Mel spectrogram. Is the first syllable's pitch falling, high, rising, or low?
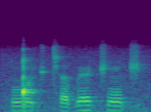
low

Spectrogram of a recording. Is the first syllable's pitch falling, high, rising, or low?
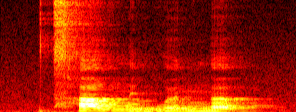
high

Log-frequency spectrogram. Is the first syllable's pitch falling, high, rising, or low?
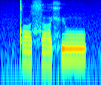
low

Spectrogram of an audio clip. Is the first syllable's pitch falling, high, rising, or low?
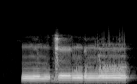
low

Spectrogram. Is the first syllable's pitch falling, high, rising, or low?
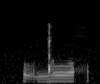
falling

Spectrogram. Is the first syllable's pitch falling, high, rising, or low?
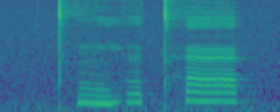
low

